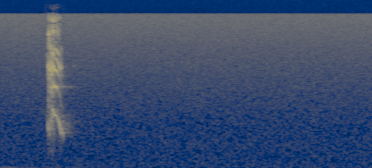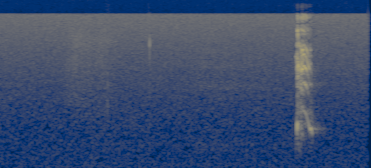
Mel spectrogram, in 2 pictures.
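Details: Two short, sharp, gulping hiccups about six seconds apart against a quiet background.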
